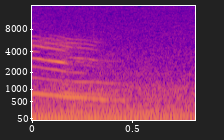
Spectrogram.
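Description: A kitten in a video game gives a single clear, close meow with a falling pitch, standing alone with no talk.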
